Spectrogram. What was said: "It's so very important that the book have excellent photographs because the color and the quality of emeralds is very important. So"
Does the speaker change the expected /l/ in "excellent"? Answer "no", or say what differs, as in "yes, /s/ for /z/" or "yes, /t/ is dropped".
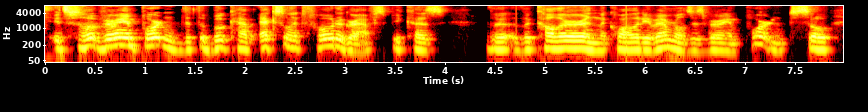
no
